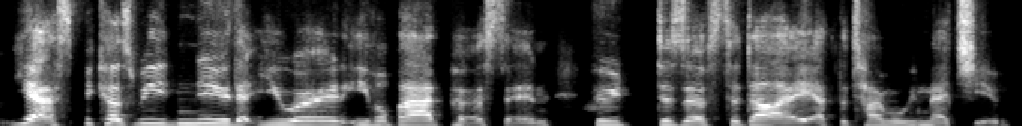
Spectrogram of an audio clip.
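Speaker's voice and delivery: ordinary delivery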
